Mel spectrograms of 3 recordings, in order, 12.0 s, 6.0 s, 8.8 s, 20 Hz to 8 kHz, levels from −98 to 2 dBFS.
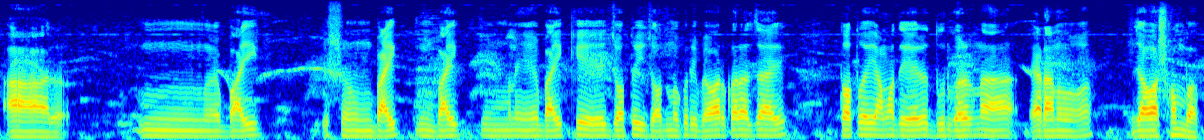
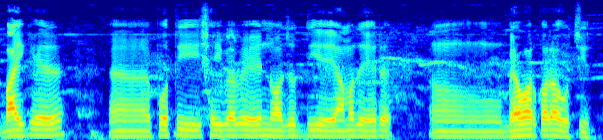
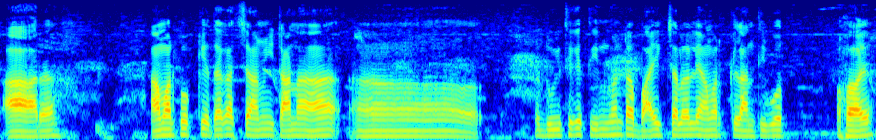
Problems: constant background noise, continuous background conversations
